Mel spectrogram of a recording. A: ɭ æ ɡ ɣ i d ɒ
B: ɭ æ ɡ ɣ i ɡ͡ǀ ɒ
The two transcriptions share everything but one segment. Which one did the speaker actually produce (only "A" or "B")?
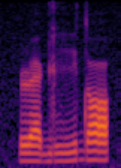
A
